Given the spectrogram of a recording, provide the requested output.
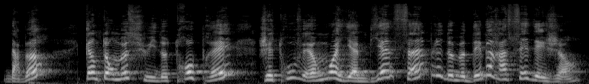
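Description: In an audiobook reading, a woman voices a playful young woman who adores her anxious lover, teasing him with mock exasperation. Her voice is a little high and sing-song, at a measured pace.

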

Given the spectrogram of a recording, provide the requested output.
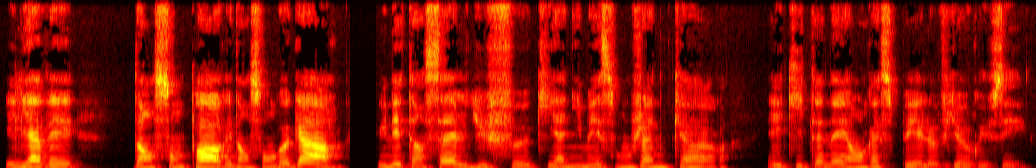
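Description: Slow, low-voiced woman narrator. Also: fairly even intonation, a bit bright. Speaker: audiobook narrator. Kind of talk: scripted narration of a classic novel.

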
